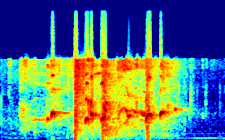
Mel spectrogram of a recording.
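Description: A chair clatters and crashes to the floor.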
